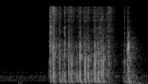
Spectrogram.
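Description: A deck of mermaid oracle cards is shuffled once, a quick close riffle of papery flutters lasting about a second after a short quiet start.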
